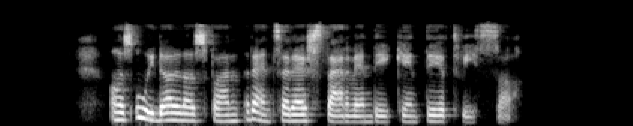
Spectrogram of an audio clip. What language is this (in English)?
Hungarian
